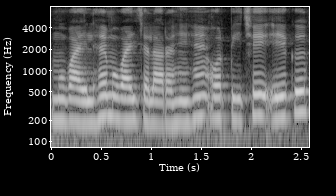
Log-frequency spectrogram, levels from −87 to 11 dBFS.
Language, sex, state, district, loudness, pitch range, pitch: Hindi, female, Chandigarh, Chandigarh, -14 LUFS, 190-220 Hz, 200 Hz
